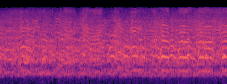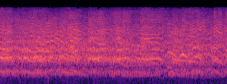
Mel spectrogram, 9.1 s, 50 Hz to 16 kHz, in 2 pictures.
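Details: A dense chorus of black-tailed gulls at a shrine, recorded on Friday 10 July, overlapping nasal mewing and cat-like wailing calls from many birds at once, continuous and loud throughout.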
